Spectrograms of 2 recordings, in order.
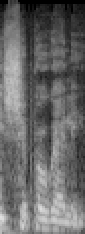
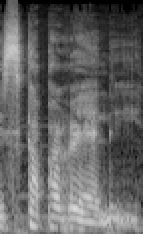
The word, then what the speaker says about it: Schiaparelli: I used to say Schiaparelli. That's what I thought it was. But it's actually Schiaparelli.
